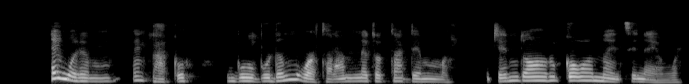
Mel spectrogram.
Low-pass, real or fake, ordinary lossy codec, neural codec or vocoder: 7.2 kHz; fake; none; codec, 16 kHz, 2 kbps, X-Codec, HuBERT features, trained on balanced general audio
